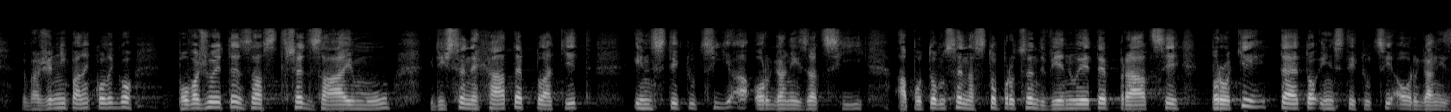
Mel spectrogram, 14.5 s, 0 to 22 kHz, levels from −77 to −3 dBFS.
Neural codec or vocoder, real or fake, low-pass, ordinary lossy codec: none; real; none; none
